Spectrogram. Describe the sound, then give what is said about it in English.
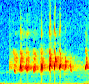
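Gray-crowned rosy finch (Leucosticte tephrocotis) calls: a quick series of buzzy, chirping notes in a rapid irregular burst, clear over a faint low background rumble, with no talking. “The gray crowned rosy finch, Leucosticte tephrocotis, today's Talking Birds featured feathered friend.”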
